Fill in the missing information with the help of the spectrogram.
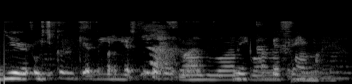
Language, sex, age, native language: Icelandic, female, 8, Icelandic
